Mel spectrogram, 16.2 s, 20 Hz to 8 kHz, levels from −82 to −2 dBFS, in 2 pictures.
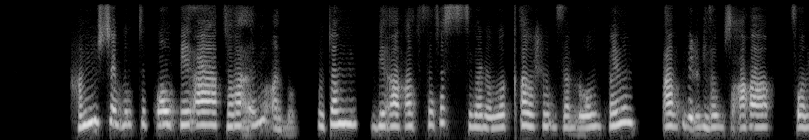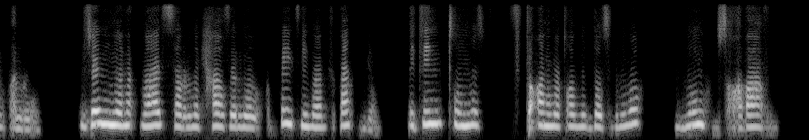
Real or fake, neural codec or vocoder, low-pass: fake; codec, 16 kHz, 0.5 kbps, FreqCodec, smaller model; 7.2 kHz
